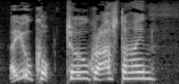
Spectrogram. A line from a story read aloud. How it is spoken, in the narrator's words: he cried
